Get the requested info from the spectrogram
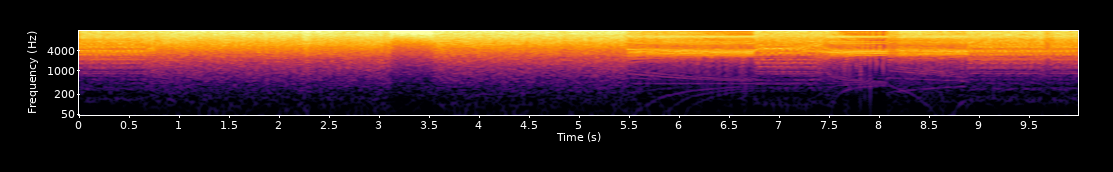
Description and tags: funky static
a harsh noise, sounds like digital static, with some flanging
